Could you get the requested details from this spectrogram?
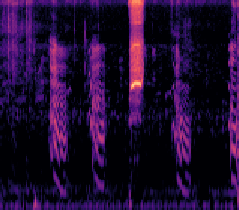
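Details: Grey francolin (Ortygornis pondicerianus) chicks in Layyah give harsh, scratchy, falling chirps about every three-quarters of a second, with one sharp high click partway through.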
